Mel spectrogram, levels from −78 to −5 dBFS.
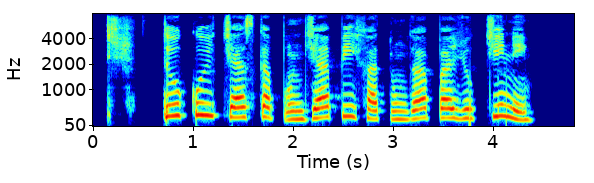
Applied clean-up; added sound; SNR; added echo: none; none; none; none.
